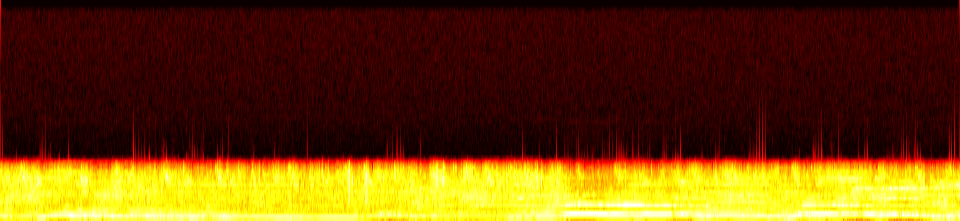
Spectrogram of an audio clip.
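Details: Five Siberian wolves held at Berlin Zoo howl in unison on a rainy morning; repeated sliding howls that leap upward then ease down into long level notes, with voices layered and interweaving throughout.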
